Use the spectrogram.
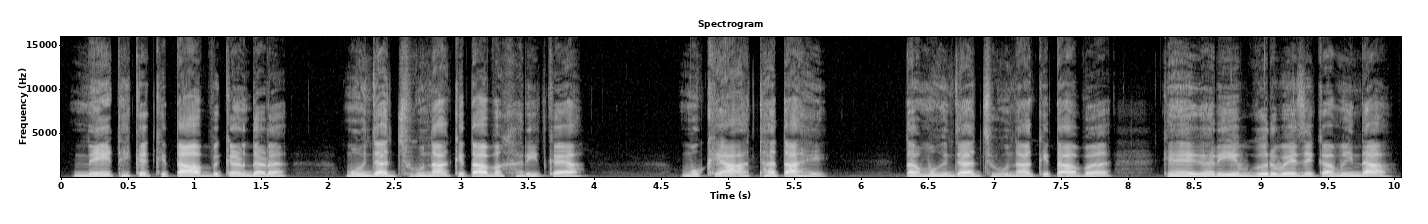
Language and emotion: Sindhi, happy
